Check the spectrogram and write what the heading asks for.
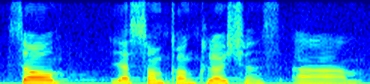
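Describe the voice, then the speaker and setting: In a conference plenary hall, a Chilean woman who speaks Spanish as her first language addresses a panel, often hesitating and restarting words. Her mid-range voice is slow, slightly mellow, and fairly even in intonation.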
